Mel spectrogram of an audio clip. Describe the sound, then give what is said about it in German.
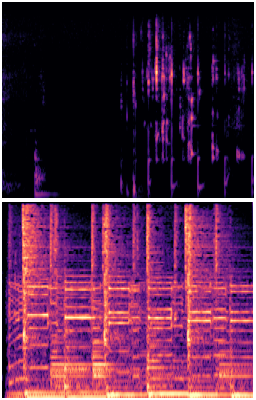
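A Kellerpils beer from the Först brewery in Drügendorf is poured into a glass in short glugs and splashes for a couple of seconds, then loud music abruptly starts and drowns everything out. “Und ich würde sagen, während ich einschenke, können wir auch gleich mit der nächsten Kategorie starten.”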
